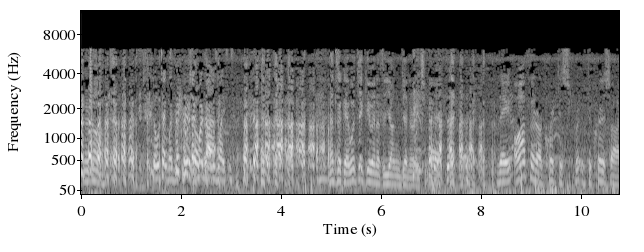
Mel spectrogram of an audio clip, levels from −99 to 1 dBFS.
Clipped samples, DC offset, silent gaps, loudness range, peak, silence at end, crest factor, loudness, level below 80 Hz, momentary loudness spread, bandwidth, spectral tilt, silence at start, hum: under 0.1%; under 0.1%; none; 4 LU; -2 dBFS; 0 s; 18 dB; -20 LUFS; -42 dBFS; 10 LU; 6.6 kHz; -5.5 dB/octave; 0 s; none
